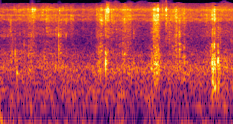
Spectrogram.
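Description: Faint footsteps and shuffling with a few soft knocks, heard through a police body camera's microphone.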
